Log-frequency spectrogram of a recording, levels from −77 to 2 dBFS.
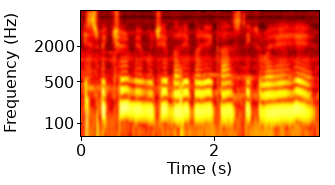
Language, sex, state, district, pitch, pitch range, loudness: Hindi, female, Arunachal Pradesh, Lower Dibang Valley, 165 Hz, 160-170 Hz, -16 LUFS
